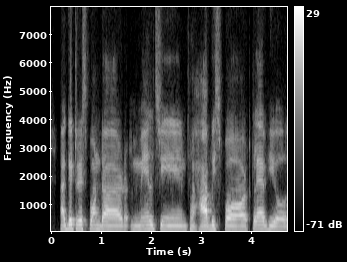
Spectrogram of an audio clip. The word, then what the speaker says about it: Klaviyo: tools হচ্ছে ক্লাভিও বা কিলাভিও অনেকে এটাকে উচ্চারণ না করতে পারলে কিলাভিও বলে এটা উচ্চারণ আসলে ক্লাভিও হ্যাঁ এরকম টাইপের হয়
